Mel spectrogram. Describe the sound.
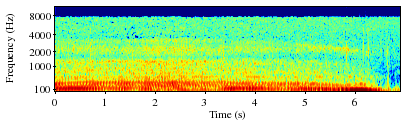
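A car engine rumbles as the vehicle putters around a corner, a steady low drone that swells near the end before quickly dropping away. No voices are heard.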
